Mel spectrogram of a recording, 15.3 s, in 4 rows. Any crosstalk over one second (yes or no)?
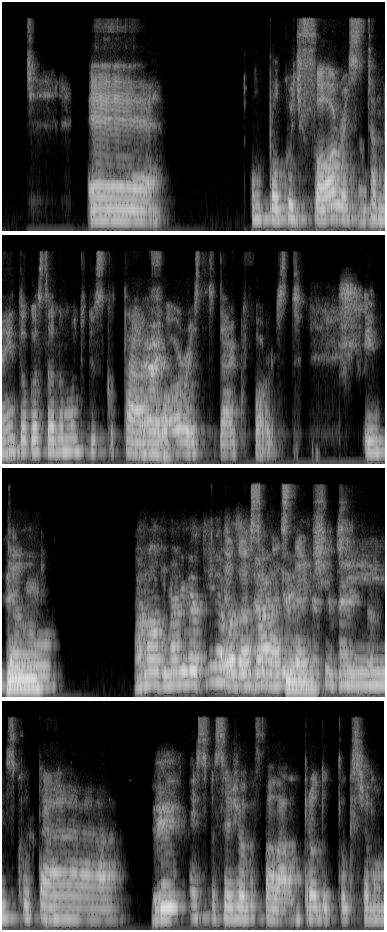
yes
